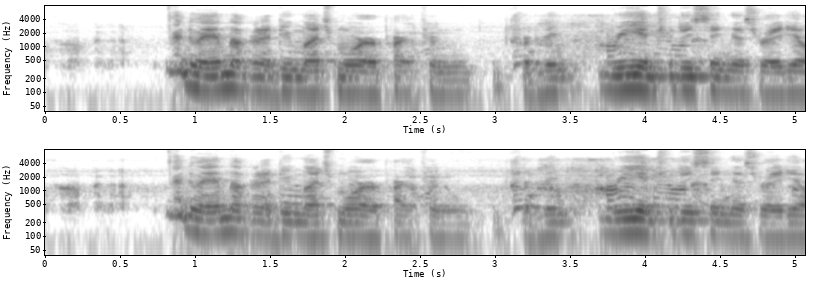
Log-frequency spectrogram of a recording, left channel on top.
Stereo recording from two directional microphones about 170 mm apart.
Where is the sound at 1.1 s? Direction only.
10° right (ahead or behind).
